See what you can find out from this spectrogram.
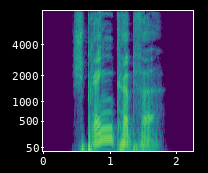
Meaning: dative plural of Sprengkopf
- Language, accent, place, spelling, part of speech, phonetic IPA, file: German, Germany, Berlin, Sprengköpfen, noun, [ˈʃpʁɛŋˌkœp͡fn̩], De-Sprengköpfen.ogg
